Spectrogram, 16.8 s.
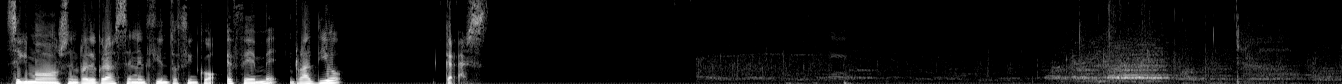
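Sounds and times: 
speech: 0.1s - 4.3s, 5.6s - 6.1s
faint applause from a group: 8.7s - 16.7s.

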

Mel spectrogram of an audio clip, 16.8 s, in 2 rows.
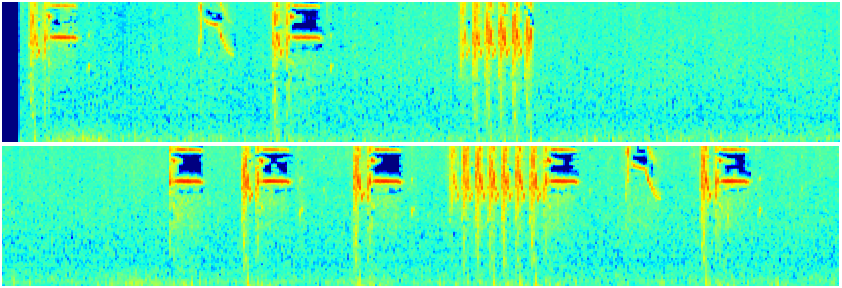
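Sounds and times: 
European goldfinch twittering: 0.2s - 1.0s, 1.9s - 3.4s, 4.5s - 5.4s, 10.0s - 16.1s.

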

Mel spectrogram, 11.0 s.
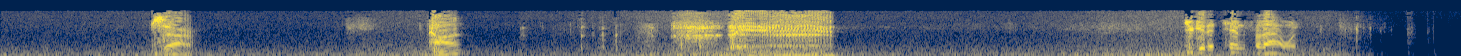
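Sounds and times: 
speech: 1.2s - 1.6s, 3.2s - 3.6s, 9.1s - 9.9s
loud burp: 5.1s - 6.3s.

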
